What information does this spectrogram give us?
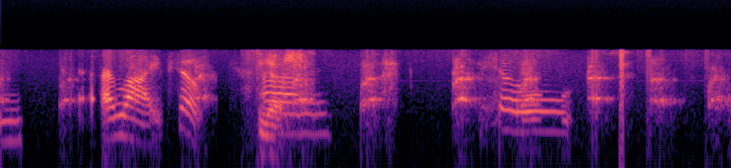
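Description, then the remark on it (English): A dog barks and yelps at a caller's house during the live BDPA iRadio Show, in a string of uneven bursts with short pauses between, sounding muffled and thin, as if picked up over a phone line. “And that there's a barking dog, but that's okay, because what that says is that BDPA iRadio Show is going on live.”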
